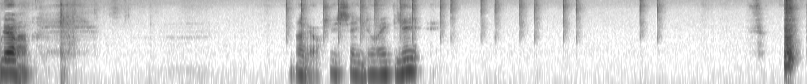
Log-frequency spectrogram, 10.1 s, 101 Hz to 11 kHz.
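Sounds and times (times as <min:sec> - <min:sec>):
faint sharp clicks: 0:03.6 - 0:07.3.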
